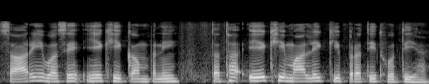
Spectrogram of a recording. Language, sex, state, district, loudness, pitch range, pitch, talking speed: Hindi, male, Jharkhand, Palamu, -16 LUFS, 130-155 Hz, 140 Hz, 180 wpm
